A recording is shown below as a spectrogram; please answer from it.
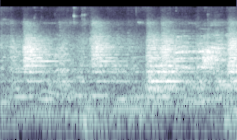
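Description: Brass temple bells struck over and over, about two strikes a second, their ringing tones overlapping.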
